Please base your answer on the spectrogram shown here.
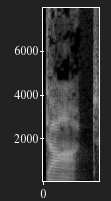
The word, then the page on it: dot: American English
